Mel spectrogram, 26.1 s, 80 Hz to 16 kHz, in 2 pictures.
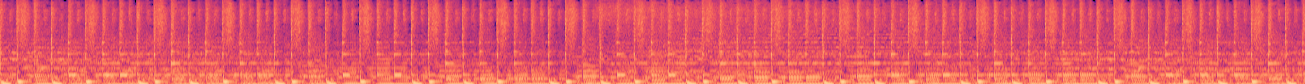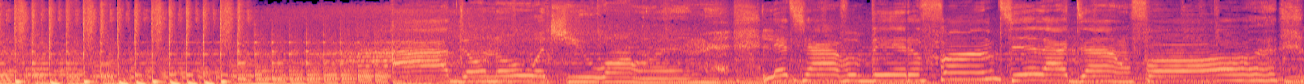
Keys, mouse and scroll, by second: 0.4 ctrl+i, 1.6 ctrl+t, 3.1 ctrl+z, 5.5 ctrl+j, 5.7 ctrl+t, 6.5 ctrl+z, 7.4 ctrl+t, 8.6 ctrl+j, 8.9 ctrl+t, 10.9 ctrl+t, 11.6 shift+click, 13.5 ctrl+t, 14.7 ctrl+t, 15.7 alt+scroll up 1, 16.6 ctrl+z, 16.7 double click, 17.3 ctrl+t, 17.6 alt+scroll down 1, 18.2 double click, 22.4 alt+scroll down 1, 22.5 alt+scroll up 1, 24.7-25.3 typing.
